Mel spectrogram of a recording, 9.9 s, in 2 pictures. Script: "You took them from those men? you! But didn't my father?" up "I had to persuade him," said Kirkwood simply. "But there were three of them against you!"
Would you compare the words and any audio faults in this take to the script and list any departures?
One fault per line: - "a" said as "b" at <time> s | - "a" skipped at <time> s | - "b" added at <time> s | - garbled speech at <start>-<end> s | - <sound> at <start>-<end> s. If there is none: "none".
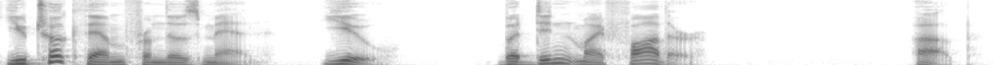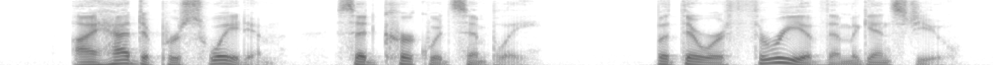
none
